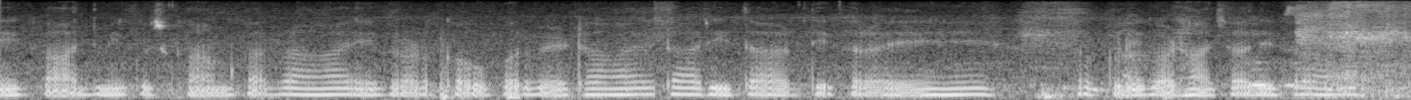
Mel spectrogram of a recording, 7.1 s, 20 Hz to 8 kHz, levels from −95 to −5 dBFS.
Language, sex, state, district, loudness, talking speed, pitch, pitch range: Hindi, female, Chhattisgarh, Bastar, -17 LUFS, 195 wpm, 185 Hz, 180-190 Hz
